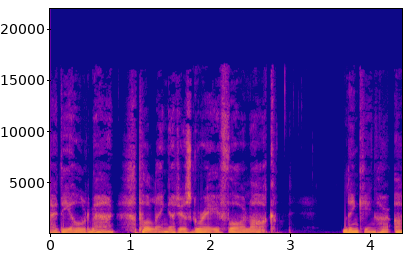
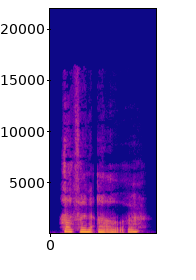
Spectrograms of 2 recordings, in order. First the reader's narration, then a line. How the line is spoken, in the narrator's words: she said, looking wistfully out to sea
